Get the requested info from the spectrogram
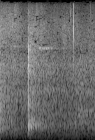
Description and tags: Walking on stairs
Walking loudly on stairs at an above ground underground station
feet, floor, footsteps, loud, person, stairs, steps, walk, walking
